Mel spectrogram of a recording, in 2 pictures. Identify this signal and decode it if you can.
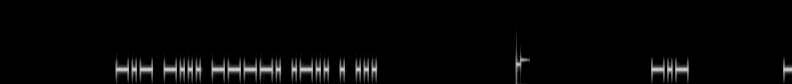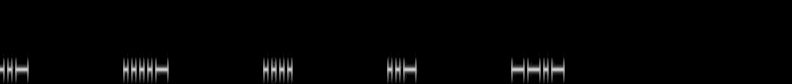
Morse code, heard as a keyed tone, about 30 wpm, spaced as for 13 wpm, 700 Hz. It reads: KB9LES KK4HUQ
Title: USA Call Signs - 6 Characters - 8x Character Spacing - 30wpm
